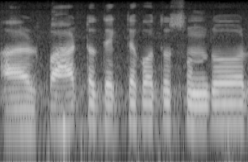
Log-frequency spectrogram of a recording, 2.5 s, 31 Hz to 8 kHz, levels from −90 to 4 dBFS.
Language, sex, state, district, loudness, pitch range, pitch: Bengali, male, West Bengal, Jalpaiguri, -19 LUFS, 105-115 Hz, 110 Hz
